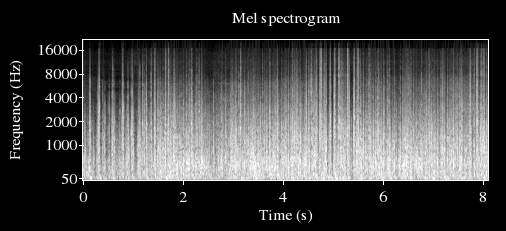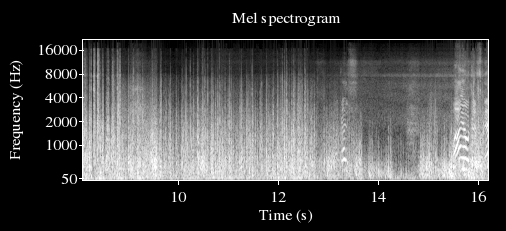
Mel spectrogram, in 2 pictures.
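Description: Strong wind buffets the microphone atop Kondarangi hill, a loud, continuous roaring rumble with brief dips, while a voice talks over it.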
